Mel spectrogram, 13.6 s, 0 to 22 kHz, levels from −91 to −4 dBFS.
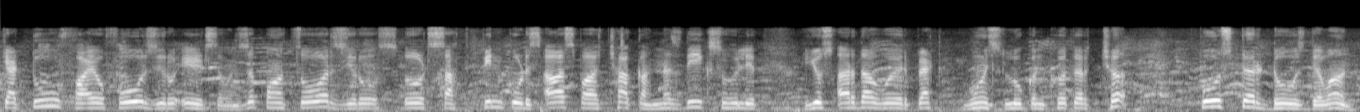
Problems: constant background noise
